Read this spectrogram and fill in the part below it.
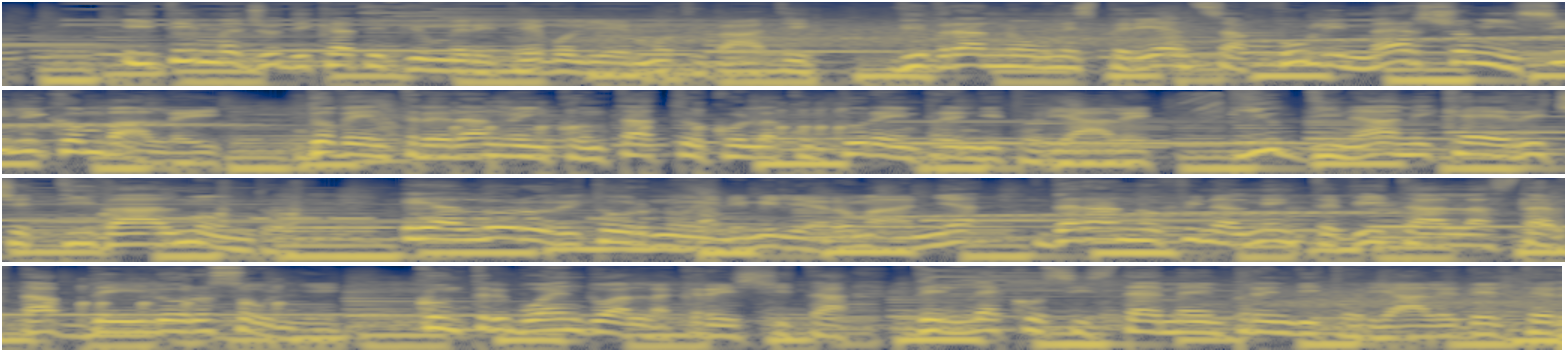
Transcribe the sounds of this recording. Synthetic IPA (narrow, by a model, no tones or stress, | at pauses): it̪imd͡ʒud̪ikaːt̪ipjumːeɾit̪eːvoliemːot̪iva̰ːt̪ivivɾanːounespeɾjɛnt̪safulimːɛrsoninsilikombalːḛj | d̪oːveːnt̪ɾeɾanːoiŋkont̪at̪ːokonlakult̪uːɾaimpɾend̪it̪oɾja̰ːle | pjud̪inaːmikaerːit͡ʃet̪ːiːvaːlmond̪o̰ealːoːɾoɾit̪ornoinemiːlja̰ɾomaɲːa | d̪aɾanːofinalment̪eviːt̪aːlːast̪art̪ap̚d̪ejloːɾosoɲːḭ | kont̪ɾibuɛnd̪oalːakɾeʃːit̪a | d̪elːɛkosist̪ɛːmaimpɾend̪it̪oɾjaːled̪elt̪er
